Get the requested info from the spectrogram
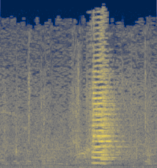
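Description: A vehicle horn honks once, briefly, about a second and a quarter in, over a steady low hum.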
